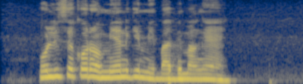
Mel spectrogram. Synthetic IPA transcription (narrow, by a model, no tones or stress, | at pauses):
polisekoɾomɪɛnɡɪmɪbad̪ɪmaŋɛɲ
